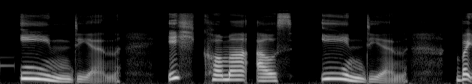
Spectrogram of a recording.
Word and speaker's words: Indien: In German, the I is usually a bit longer, so it's more like Indian.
